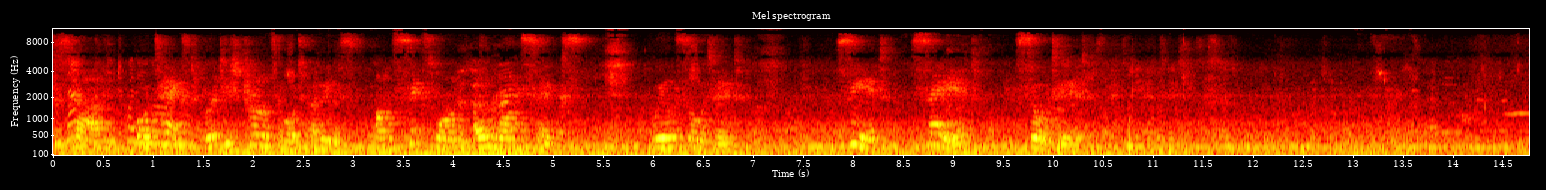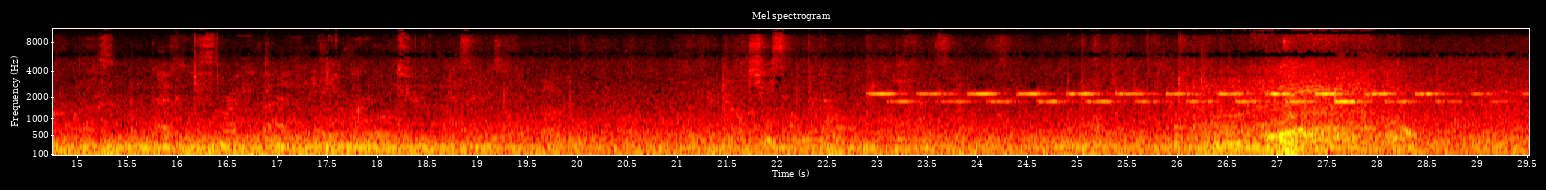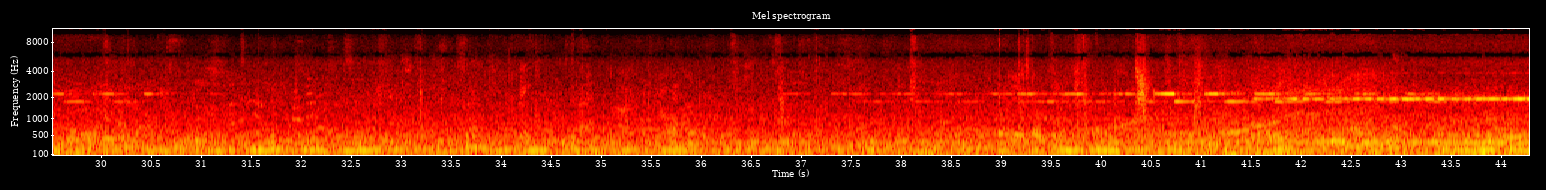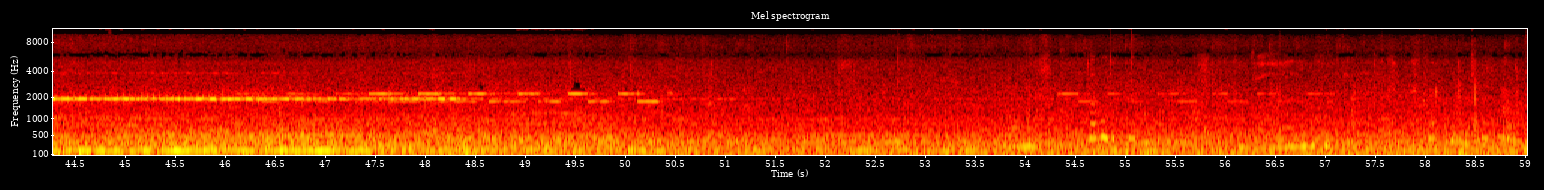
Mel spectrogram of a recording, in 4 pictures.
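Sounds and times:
indistinct voices: 21.4 - 59.0
high electronic beep: 22.9 - 30.7, 36.8 - 50.8.

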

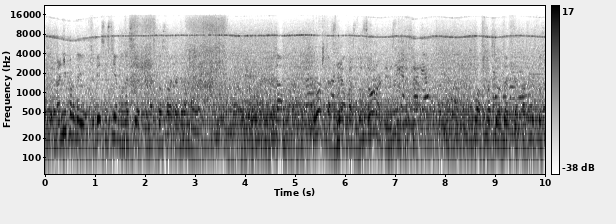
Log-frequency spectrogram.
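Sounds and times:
people talking at once: 4.5 - 10.0.

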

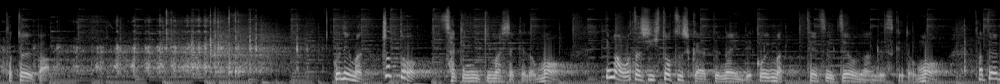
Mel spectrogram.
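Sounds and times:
ball rolling in plastic funnel: 0.1 - 3.0.

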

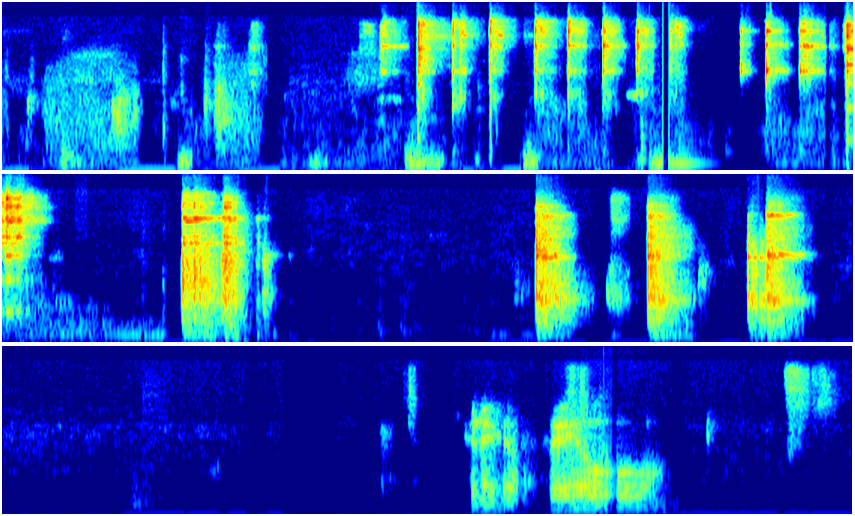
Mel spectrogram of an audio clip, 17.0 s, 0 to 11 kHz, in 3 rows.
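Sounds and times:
spoon clinking in cup: 2.5 - 6.0.

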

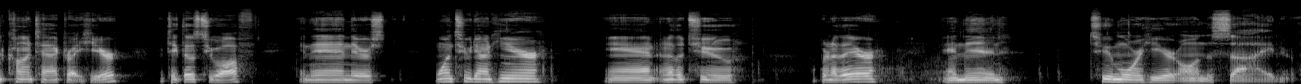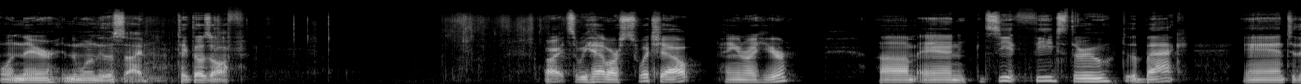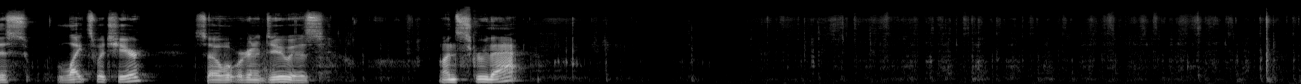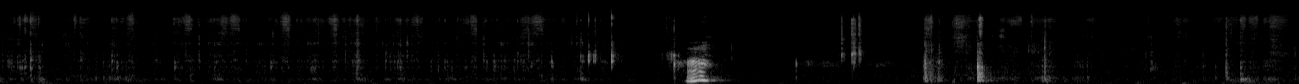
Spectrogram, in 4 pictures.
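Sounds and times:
soft handling rustling: 17.4 - 18.8, 31.4 - 44.9, 48.2 - 52.0
fingers scratching on nut: 33.8 - 45.1.

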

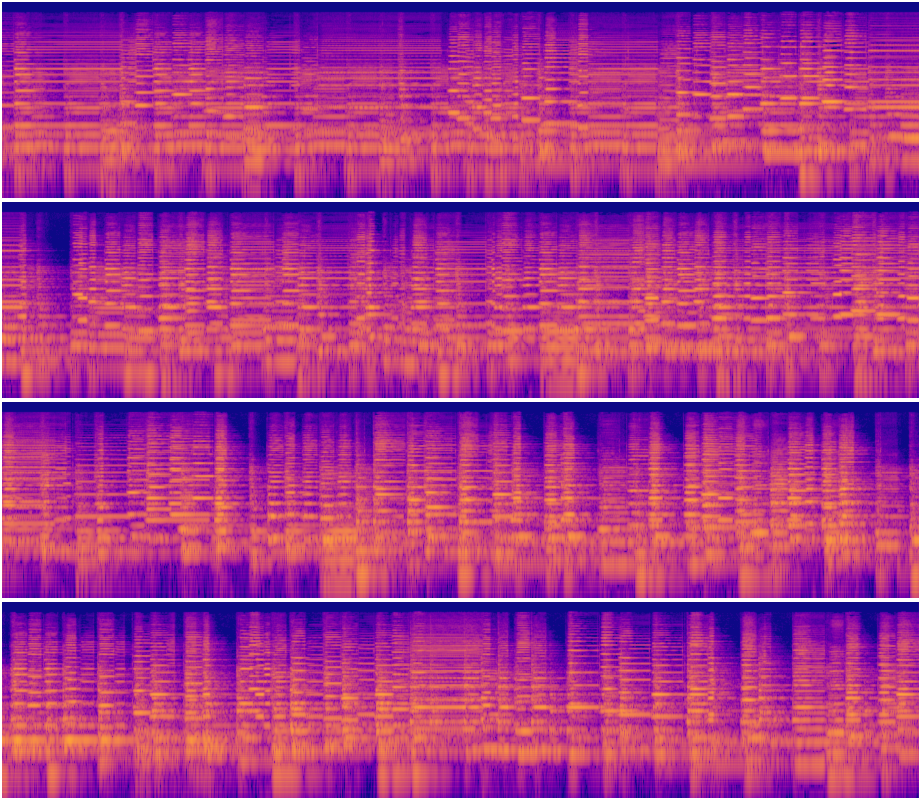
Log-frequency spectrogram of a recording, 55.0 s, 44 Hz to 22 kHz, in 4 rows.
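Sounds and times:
instrumental background music: 0.0 - 55.0.

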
